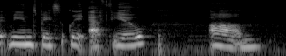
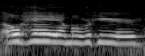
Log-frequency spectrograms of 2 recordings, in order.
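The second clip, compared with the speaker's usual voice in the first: a friendly call across a room, raised and higher; mock hail to a friend, bright and raised; 5 semitones higher, 3 dB louder than usual. Calling out to a friend.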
